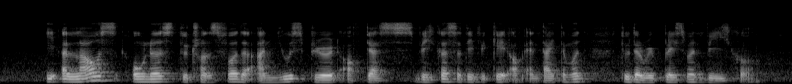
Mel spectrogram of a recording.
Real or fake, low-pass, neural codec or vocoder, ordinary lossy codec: real; 7.2 kHz; none; none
